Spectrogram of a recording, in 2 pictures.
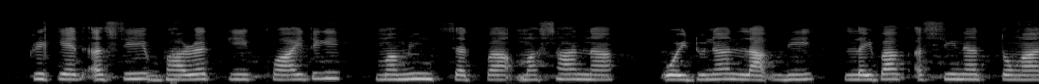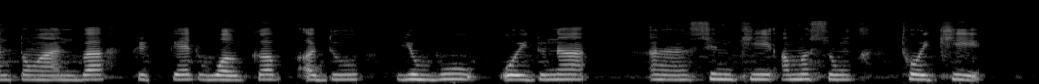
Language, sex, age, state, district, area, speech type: Manipuri, female, 18-30, Manipur, Senapati, rural, read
